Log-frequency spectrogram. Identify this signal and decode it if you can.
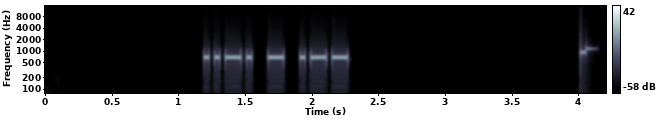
Morse code, heard as a keyed tone, about 30 wpm, 700 Hz. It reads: FTW
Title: USA Call Sign Postfixes - 3 Letters 30wpm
